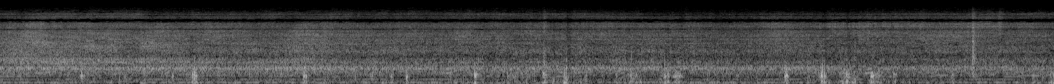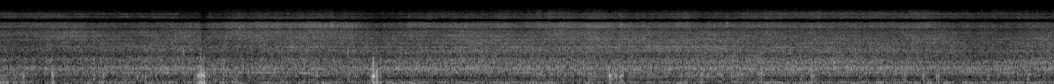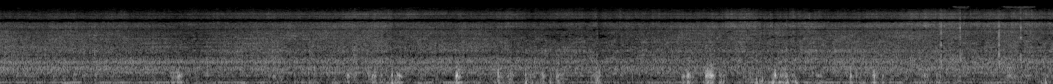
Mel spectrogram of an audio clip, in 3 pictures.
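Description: John Deere 4430 tractor's six-cylinder turbo diesel and a Vermeer round baler running at a distance while baling alfalfa: a steady wash of engine and machine noise. Scattered sharp clicks come through it at irregular intervals.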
